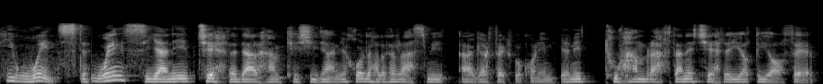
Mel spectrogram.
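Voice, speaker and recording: Man teaching English, slow repetitions. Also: mid-range voice, a bit bright, highs cut off. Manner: repeats phrases slowly, then explains them. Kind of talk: language lesson explaining a text.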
